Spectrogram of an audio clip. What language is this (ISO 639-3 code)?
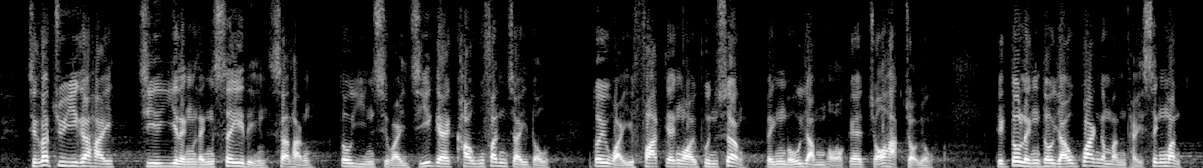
yue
